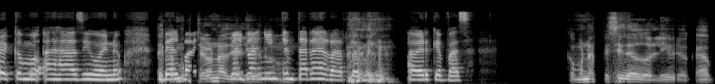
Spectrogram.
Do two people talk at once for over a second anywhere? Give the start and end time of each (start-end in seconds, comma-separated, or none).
1.6-2.9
